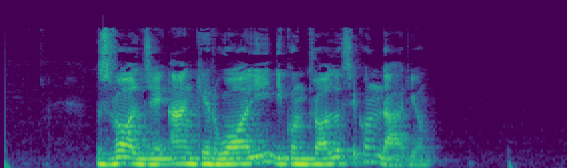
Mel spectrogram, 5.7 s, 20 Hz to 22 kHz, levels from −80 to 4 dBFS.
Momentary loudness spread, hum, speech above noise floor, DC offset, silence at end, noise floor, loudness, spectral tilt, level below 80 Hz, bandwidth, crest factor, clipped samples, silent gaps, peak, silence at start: 12 LU; none; 53 dB; under 0.1%; 1.4 s; -65 dBFS; -13 LUFS; -6 dB/octave; -48 dBFS; 11.5 kHz; 14 dB; under 0.1%; none; 0 dBFS; 0.05 s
